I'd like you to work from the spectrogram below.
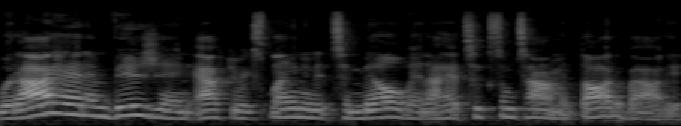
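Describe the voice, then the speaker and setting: Audible room echo surrounds a woman speaking at a fairly quick pace. Her voice sits at medium pitch with a bright, sharp tone. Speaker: trucker and livestream host. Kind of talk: livestream monologue.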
